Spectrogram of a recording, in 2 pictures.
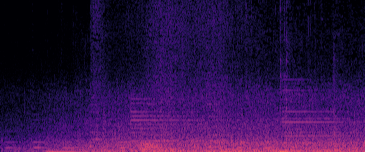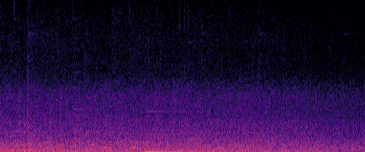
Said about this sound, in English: all of a sudden, the wave's lip begins to throw itself over my head. I'm enveloped in crystal white blue water.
